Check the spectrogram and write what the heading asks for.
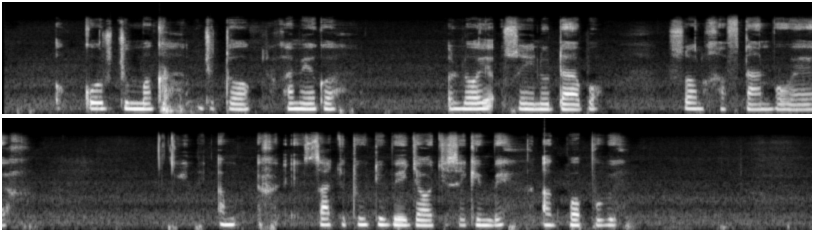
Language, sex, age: Wolof, female, 18-24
